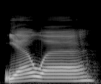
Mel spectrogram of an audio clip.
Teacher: Huruf ya-nya tetap tipis, huruf waw-nya tetap tipis. Jadi dua-duanya tipis.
